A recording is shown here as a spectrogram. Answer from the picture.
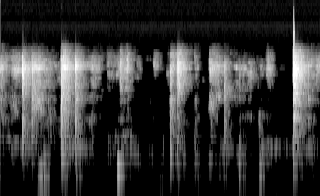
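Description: Irregular knocks and clatters about a second apart, ending in one sharp, loud clack near the end as a hand sets a plastic Lego starfighter down on a stone countertop.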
